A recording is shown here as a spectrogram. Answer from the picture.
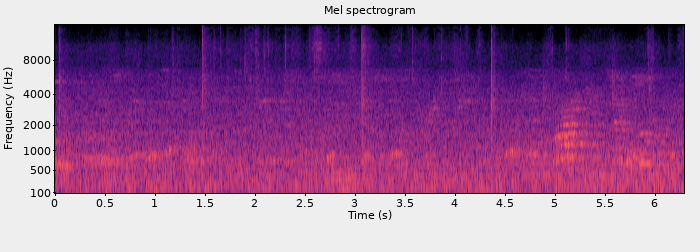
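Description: Indistinct voices of people talking in the background, with three sharp clicks spaced about a second and a half apart.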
